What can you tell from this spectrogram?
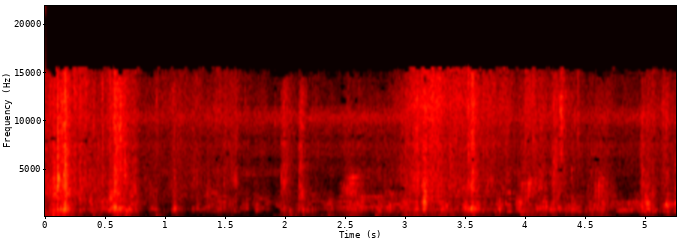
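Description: A flock of native chickens clucking as they crowd around feed, many short calls overlapping irregularly.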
